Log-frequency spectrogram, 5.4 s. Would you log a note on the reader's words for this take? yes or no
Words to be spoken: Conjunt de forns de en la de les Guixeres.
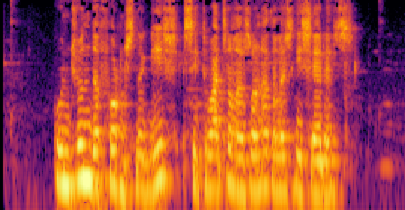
yes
